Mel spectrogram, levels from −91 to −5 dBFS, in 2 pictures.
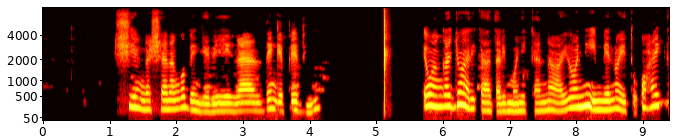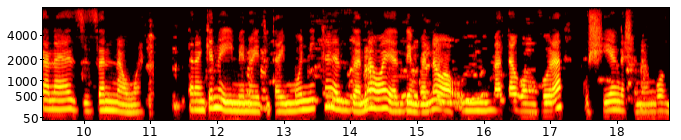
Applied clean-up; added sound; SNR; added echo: classical method Wiener filter.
